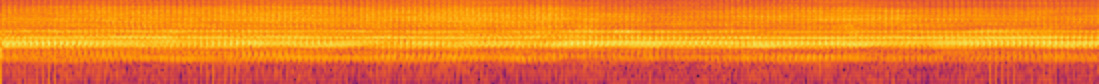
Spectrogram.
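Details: Wood lathe turning a box elder flat platter: a loud, steady, harsh ringing scream with fast chatter through the cut, showing the gouge is cutting rough rather than cleanly, before the technique is changed.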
